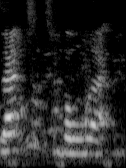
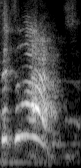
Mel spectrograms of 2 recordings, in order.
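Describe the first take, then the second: First: It is said in a negative tone. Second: It is said in a positive tone.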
